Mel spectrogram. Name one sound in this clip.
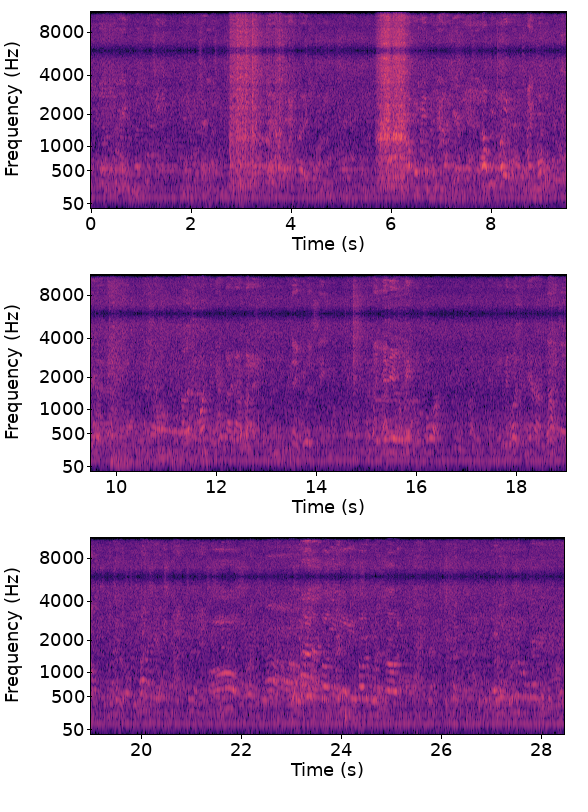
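A crowd of children and adults chatter and call out in a large echoing hall.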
